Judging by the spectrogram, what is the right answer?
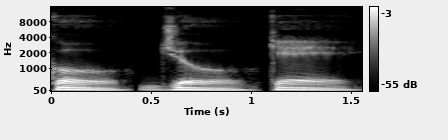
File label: "kojoke", concat syllables; Affixing experiment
